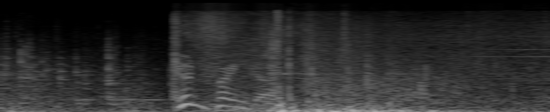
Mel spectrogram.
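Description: A Confringo explosion spell is cast in the video game Hogwarts Legacy, a sudden sharp blast followed by a crackling, whooshing burst that lingers briefly, with faint game sounds before it.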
